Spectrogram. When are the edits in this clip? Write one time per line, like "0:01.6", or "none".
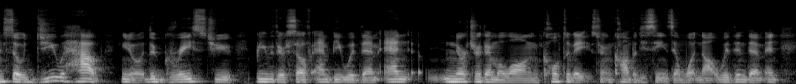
0:04.2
